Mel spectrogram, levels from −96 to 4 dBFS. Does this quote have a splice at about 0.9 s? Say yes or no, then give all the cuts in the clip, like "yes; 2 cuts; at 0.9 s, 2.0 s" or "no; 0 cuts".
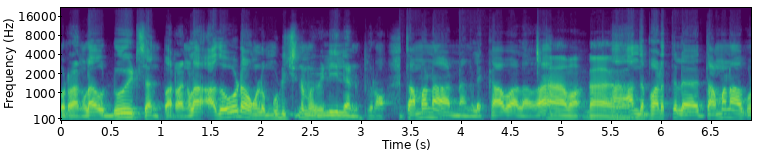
no; 1 cut; at 3.4 s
